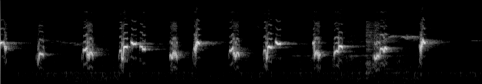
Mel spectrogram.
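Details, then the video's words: Sooty-headed bulbul, cage bird, singing a full long song used as a master recording to teach young birds: a series of short bubbly whistled notes about twice per second, ending in a clearer rising whistle, quiet background. "Suara trucukan full ropel panjang cocok buat masteran trucuk belajar bunyi langsung ikut ropel"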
